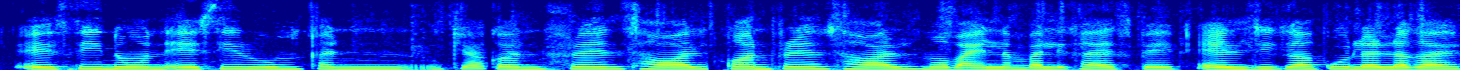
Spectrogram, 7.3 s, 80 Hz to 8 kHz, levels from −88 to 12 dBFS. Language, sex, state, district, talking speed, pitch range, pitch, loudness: Magahi, female, Bihar, Gaya, 175 wpm, 235-250 Hz, 240 Hz, -29 LUFS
